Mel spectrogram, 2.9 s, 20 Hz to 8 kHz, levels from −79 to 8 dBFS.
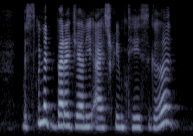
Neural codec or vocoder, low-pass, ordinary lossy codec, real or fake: none; 7.2 kHz; none; real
